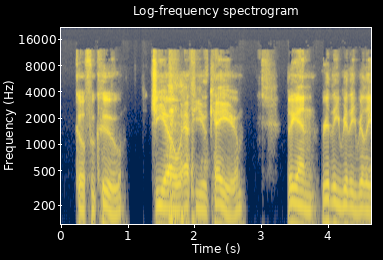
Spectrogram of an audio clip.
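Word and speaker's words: Gofuku: you actually I'm sure it's pronounced go fuku g-o-f-u-k-u but again really really inappropriate uh and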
